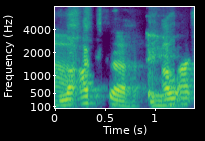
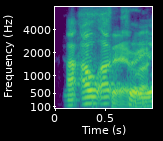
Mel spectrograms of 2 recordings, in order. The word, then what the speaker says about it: Al-Aqsa: La Axa. Say it right, bro. Al-Aqsa, yeah.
